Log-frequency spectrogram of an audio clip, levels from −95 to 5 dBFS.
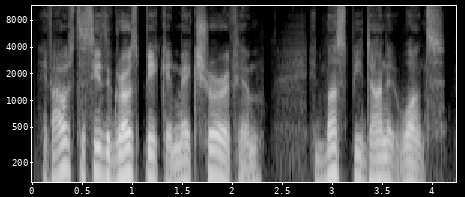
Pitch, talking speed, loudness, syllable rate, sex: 115 Hz, 255 wpm, -19 LUFS, 5.4 syllables/s, male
